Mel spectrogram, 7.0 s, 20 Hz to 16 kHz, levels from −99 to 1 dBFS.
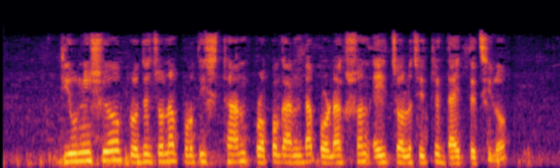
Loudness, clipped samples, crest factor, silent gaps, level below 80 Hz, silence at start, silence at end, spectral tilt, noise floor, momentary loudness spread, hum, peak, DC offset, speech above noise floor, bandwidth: -15 LUFS; under 0.1%; 14 dB; none; -52 dBFS; 0.2 s; 0.4 s; -5.5 dB/octave; -44 dBFS; 7 LU; none; -2 dBFS; under 0.1%; 29 dB; 8 kHz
